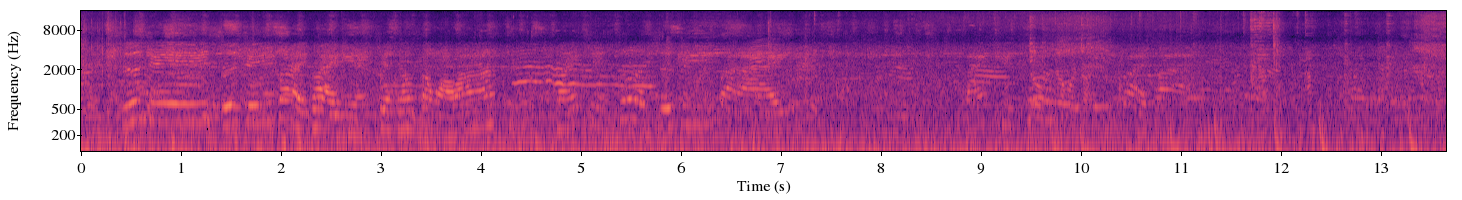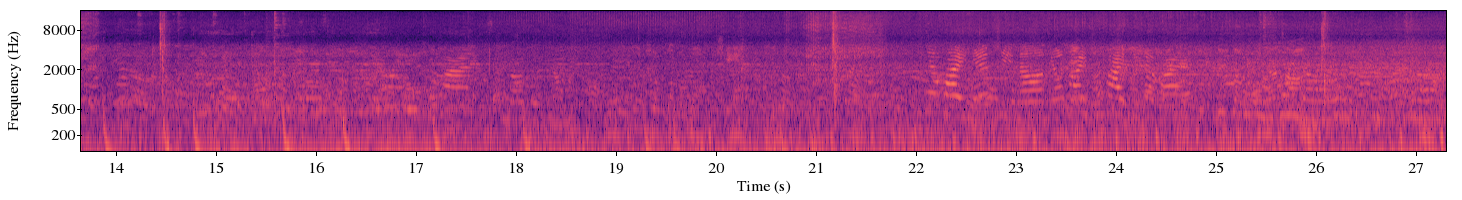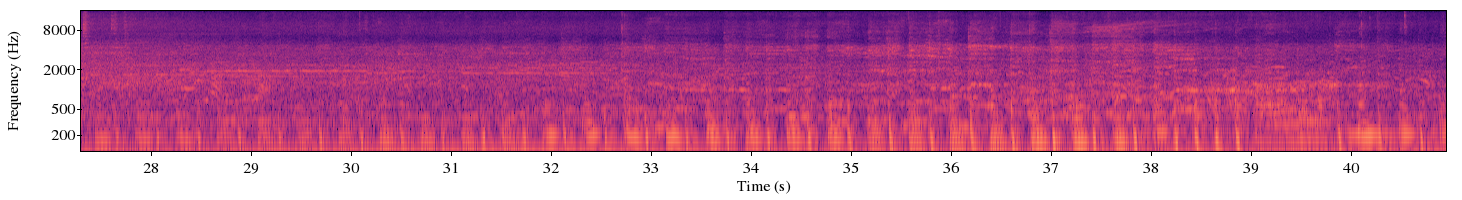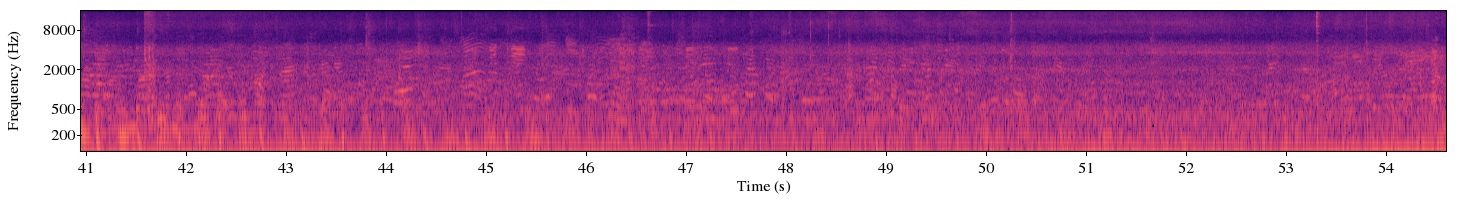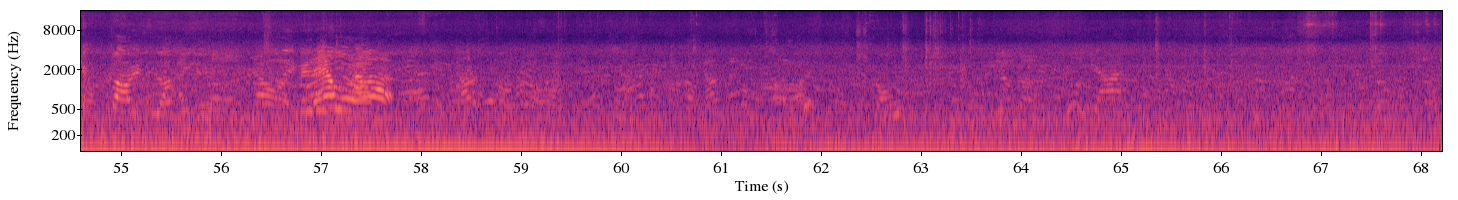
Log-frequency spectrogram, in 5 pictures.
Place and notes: Walking in the night market, traffic sound, vendors peddling, Binaural recordings, Sony PCM D100+ Soundman OKM II
6 October 2017, 18:46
